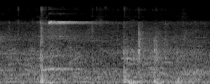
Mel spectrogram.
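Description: Two or three dull thumps, one about half a second in and more around a second and a half in, over murmuring voices.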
